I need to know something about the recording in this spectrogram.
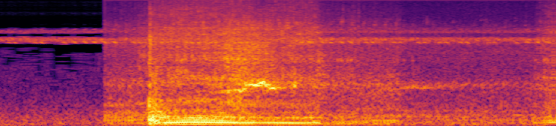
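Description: A car engine revs loudly as a car pulls away.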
